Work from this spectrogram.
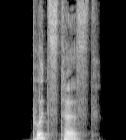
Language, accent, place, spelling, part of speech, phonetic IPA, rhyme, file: German, Germany, Berlin, putztest, verb, [ˈpʊt͡stəst], -ʊt͡stəst, De-putztest.ogg
- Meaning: inflection of putzen: 1. second-person singular preterite 2. second-person singular subjunctive II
